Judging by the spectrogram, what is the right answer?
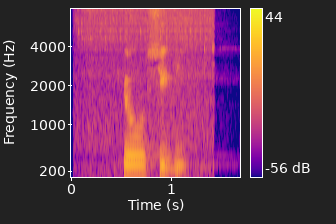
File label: "hyoshigi", Japanese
